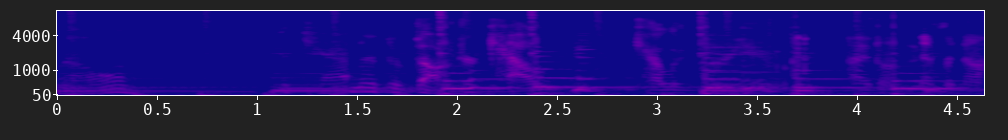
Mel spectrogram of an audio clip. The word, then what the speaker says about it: Caligari: Caligari.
